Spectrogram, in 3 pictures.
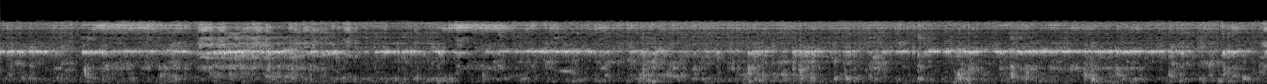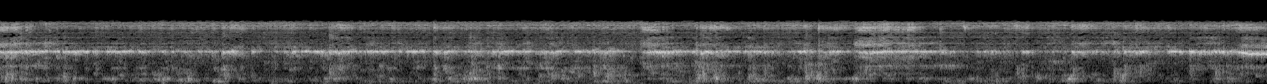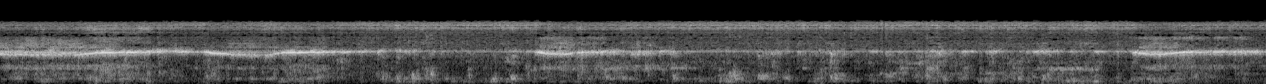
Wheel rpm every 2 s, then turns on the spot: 230, 230, 230, 230, 230, 230, 230, 230, 230, 230, 230, 230, 230, 220, 230, 230, 230, 230, 230.
none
